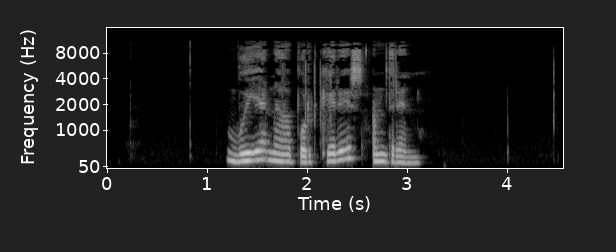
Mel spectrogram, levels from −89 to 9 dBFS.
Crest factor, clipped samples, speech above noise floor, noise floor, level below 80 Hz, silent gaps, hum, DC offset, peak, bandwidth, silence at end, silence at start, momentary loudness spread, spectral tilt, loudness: 18 dB; under 0.1%; 56 dB; -78 dBFS; -74 dBFS; none; none; under 0.1%; -8 dBFS; 11.5 kHz; 1.45 s; 1.2 s; 11 LU; -5.5 dB/octave; -23 LUFS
